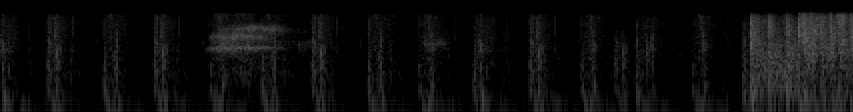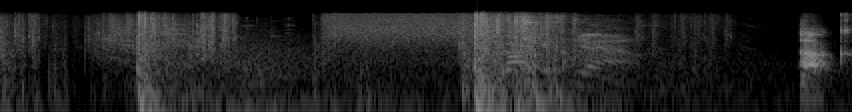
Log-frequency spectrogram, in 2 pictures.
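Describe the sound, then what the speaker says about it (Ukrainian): Gunfire from a firefight in Call of Duty Mobile, first a string of sharp evenly spaced shots, then dense sustained bursts of automatic fire with loud peaks, ending in a final close blast. "Так, там перестрілка."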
